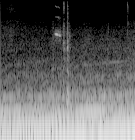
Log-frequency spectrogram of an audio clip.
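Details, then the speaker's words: NA Mazda Miata driving slowly in first and second gear after adjustment, mic inside car: steady, even low rumble with no stumbles or knocks; engine smoother, acceleration linear. "and right off the bat the engine does feel smoother acceleration is nice and linear"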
